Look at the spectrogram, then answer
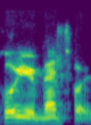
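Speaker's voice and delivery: ordinary delivery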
